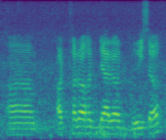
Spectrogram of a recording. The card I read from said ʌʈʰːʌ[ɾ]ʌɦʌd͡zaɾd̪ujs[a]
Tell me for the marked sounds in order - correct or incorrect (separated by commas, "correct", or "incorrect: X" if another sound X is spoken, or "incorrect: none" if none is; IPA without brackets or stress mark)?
correct, incorrect: ʌ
